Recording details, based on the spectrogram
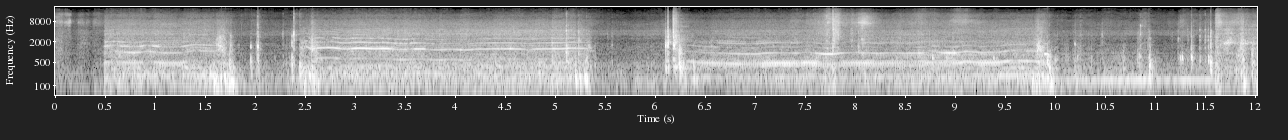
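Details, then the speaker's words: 2016 Kia Optima right front power window after replacing the stripped-pulley regulator with an aftermarket assembly, door panel off: motor hums smoothly through each full travel, pitch steady without grinding, clicking or straining; motor and regulator working properly. "Motor sounds good and the regulator sounds good."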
